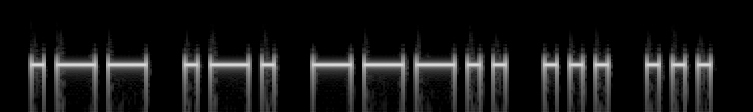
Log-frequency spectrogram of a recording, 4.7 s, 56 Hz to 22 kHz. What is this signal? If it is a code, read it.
Morse code, heard as a keyed tone, about 18 wpm, 700 Hz. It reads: WR8SS
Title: Speed Racing - USA 2x2 Call Signs 15wpm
